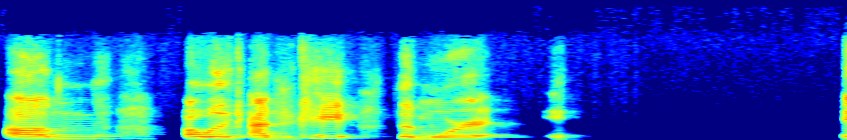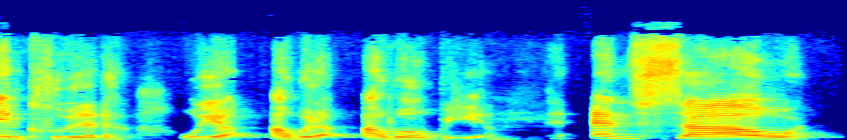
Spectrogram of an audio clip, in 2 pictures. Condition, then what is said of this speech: Stuttering. And like for me, I think of my stutter like a roller coaster, like some days it's I'm a perfectly fluent, other days I'm like, oh my gosh, like my stutter is not giving me like a break.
